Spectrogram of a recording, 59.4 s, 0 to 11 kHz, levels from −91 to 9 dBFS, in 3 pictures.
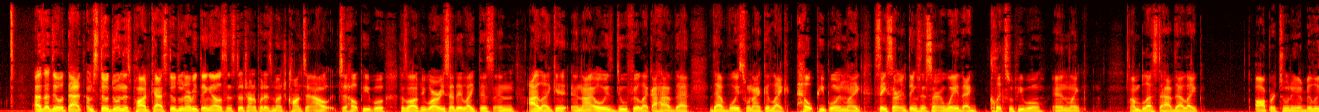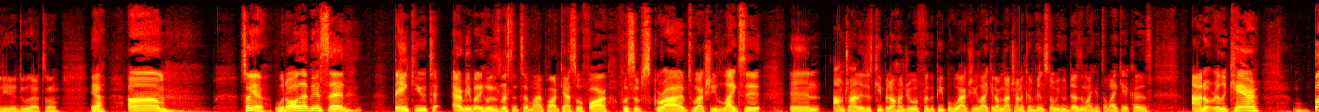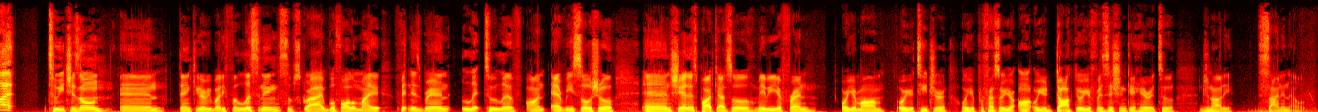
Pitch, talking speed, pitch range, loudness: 110 Hz, 200 wpm, 100-125 Hz, -18 LUFS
